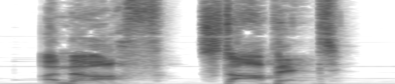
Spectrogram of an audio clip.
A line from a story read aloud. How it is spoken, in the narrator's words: Martin then shouted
